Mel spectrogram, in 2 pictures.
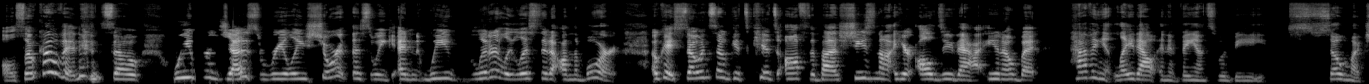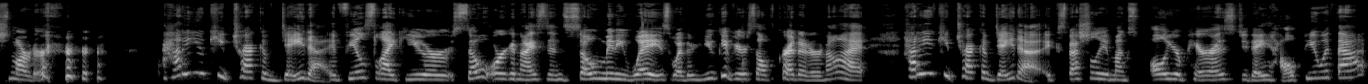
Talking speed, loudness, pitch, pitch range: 195 wpm, -22 LUFS, 245 Hz, 225-280 Hz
